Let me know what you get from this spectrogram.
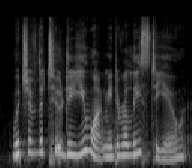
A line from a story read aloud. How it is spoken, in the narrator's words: asked the governor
